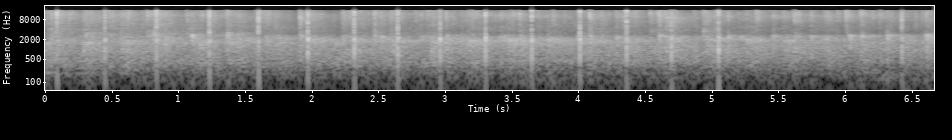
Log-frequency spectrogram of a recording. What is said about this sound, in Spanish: Puedes darle un aplauso al Señor por lo que ha hecho en tu vida.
